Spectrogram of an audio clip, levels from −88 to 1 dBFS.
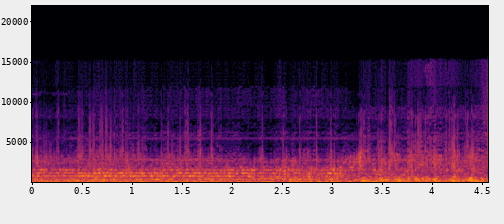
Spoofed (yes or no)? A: yes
